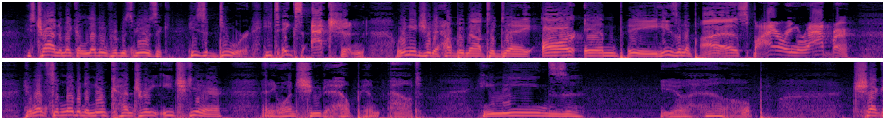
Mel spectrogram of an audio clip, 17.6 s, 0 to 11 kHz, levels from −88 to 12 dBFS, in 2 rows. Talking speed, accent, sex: 175 wpm, American, male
